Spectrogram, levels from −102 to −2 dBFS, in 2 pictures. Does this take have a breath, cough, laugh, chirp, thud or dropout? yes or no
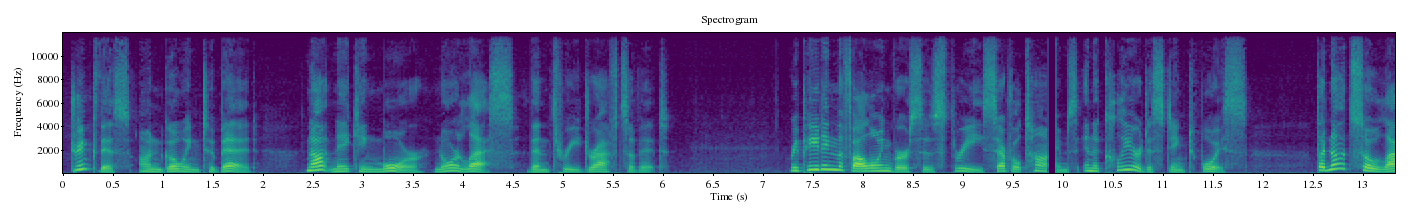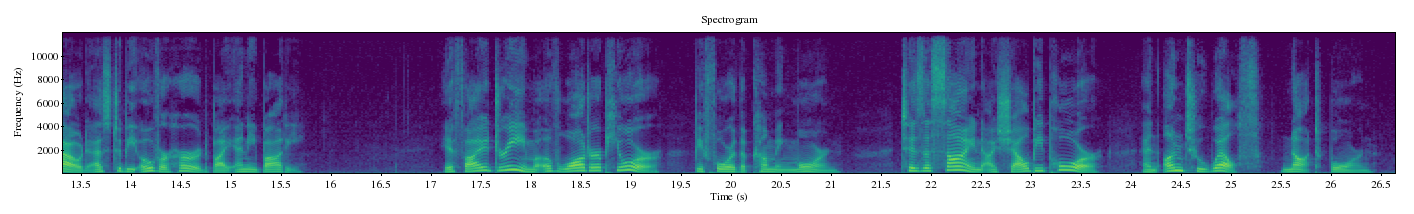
yes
